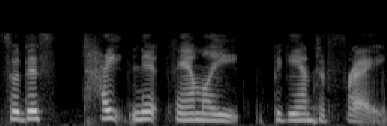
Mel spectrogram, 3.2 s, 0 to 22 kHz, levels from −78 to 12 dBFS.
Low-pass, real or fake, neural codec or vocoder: 7.2 kHz; fake; codec, 44.1 kHz, 3.4 kbps, Pupu-Codec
